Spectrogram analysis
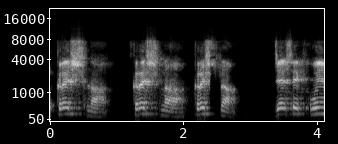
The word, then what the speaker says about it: कृष्ण: अब देखो आप बोलते हैं कृष्ण। तो क के उच्चारण में आपके कंठ में एक स्पंदन होगा। क का क और ऋ के उच्चारण में आपके सिर में एक स्पंदन होगा माने कृष्ण बोलते समय आप नीचे से ऊपर गए और वहां शणा जो है मूर्धन्य श और ण दोनों मूर्धन्य है तो ऋ ने तो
